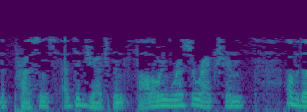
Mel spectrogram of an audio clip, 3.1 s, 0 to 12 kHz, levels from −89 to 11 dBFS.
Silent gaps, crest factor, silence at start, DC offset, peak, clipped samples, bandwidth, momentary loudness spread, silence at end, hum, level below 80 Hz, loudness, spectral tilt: none; 18 dB; 0 s; under 0.1%; -18 dBFS; under 0.1%; 4.3 kHz; 8 LU; 0 s; none; -58 dBFS; -37 LUFS; -5.5 dB/octave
